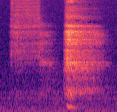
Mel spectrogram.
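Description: A woman's audible breath: an intake of breath, then a louder sigh about a second and a half in that fades away.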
